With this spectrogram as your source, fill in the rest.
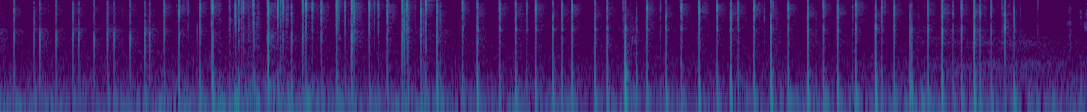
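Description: A small travel-size Versace Bright Crystal glass perfume bottle with a crystal-like top is tapped quickly with the fingers. A rapid, steady series of short, bright, high-pitched glassy clicks plays for about five seconds, then stops.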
